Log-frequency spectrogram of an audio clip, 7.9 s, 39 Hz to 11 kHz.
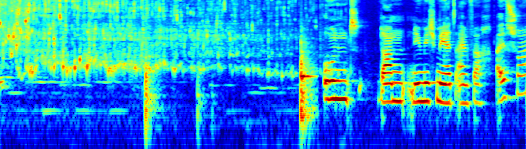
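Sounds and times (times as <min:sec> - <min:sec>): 
water pouring into a bowl: 0:00.0 - 0:04.9
sharp knocks: 0:02.2 - 0:02.4, 0:04.5 - 0:04.8
speech: 0:04.9 - 0:07.8.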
